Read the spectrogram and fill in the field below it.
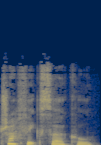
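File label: "traffic circle", British English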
